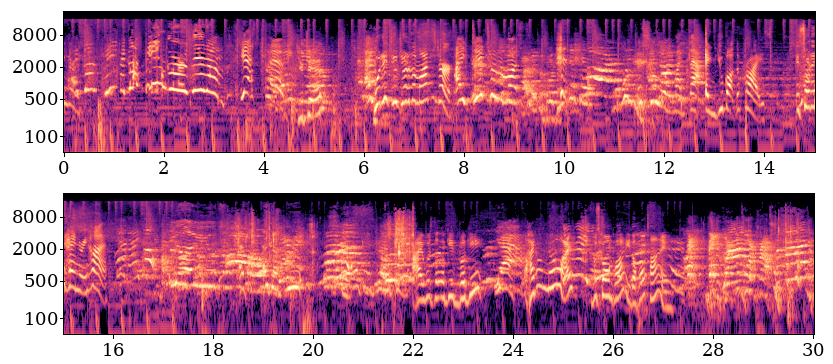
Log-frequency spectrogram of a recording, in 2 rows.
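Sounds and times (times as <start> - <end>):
children's excited voices: 0.0 - 30.0
music playing: 0.0 - 30.0.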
